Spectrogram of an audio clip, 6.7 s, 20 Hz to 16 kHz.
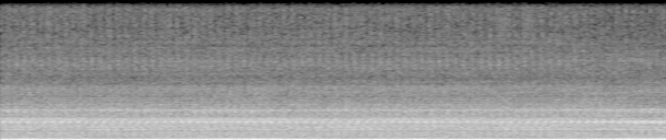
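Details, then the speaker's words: Honda CR-V under misfire diagnosis, with a vacuum gauge connected and throttle cable adjusted; idles around 1,500 rpm, wandering and almost dying, audibly misfiring; unstable idle, owner suspects a vacuum leak, not confirmed. "So, it's not staying idle. not staying at idle very well."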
